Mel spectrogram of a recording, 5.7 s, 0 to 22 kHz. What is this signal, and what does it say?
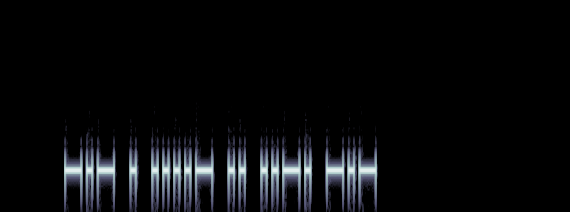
Morse code, heard as a keyed tone, about 22 wpm, 700 Hz. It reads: KE4IFK
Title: USA Call Signs - 6 Characters - Repeated 3x - 22wpm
